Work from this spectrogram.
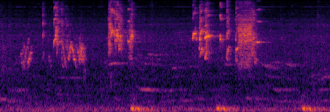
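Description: A bird squawks and chirps in several sharp, raspy bursts, close and fairly loud, with short pauses between calls.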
